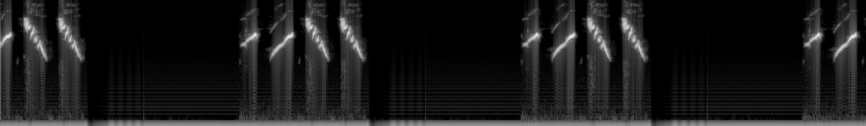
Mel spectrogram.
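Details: Coleiro (double-collared seedeater) canto fibra: bright high phrases, each with a short starting note, an upward-sliding whistle and two fast downward sweeps, repeated at an even two-second rhythm, three full phrases.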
